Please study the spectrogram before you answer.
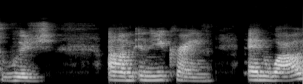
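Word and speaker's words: Lwów: He worked in the sewers in it's pronounced Luj, in the Ukraine.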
